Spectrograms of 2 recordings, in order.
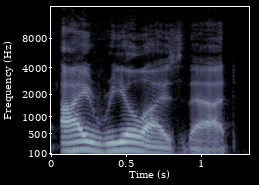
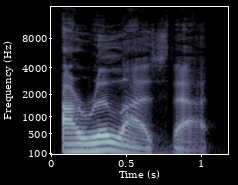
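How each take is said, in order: First: Said in the usual way. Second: "realize" said as ree-alize, extra syllable up front; imitating her "realize". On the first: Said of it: "instead of saying". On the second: Host mocking the Fox anchor's way of saying "realize". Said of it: "Is that the accent?".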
